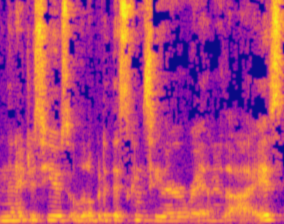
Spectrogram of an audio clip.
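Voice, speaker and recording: The intonation stays monotone and flat. Room echo is audible. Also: woman. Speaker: beauty vlogger. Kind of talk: makeup tutorial chat. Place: bathroom. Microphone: camera far.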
